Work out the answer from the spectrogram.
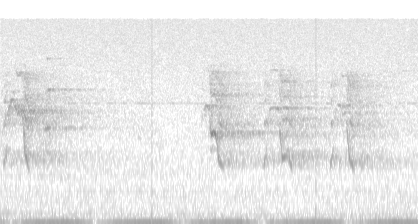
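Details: Peregrine falcons at a water-tower nest box in Orange, New South Wales, Australia: one short harsh call, then three evenly spaced downward-slurred rasping notes about half a second apart, over a low steady hum.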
